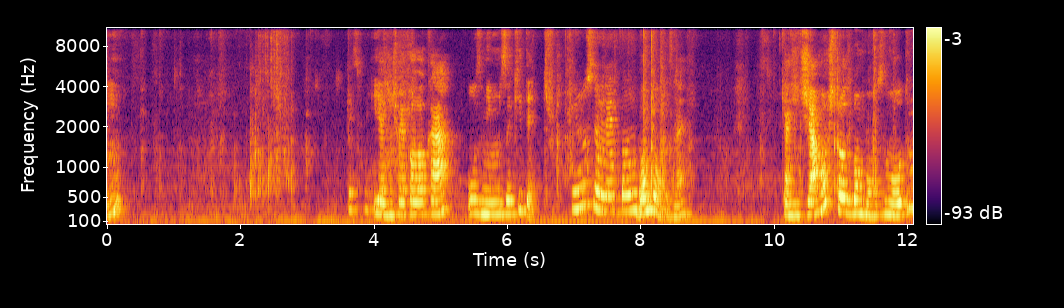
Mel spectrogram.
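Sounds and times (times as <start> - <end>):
cardboard box crinkling: 1.5 - 3.0.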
